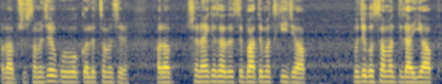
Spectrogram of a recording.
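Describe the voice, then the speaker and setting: A woman's voice: fairly low pitch, flat delivery, a little fast, darkish tone, a little hiss or hum, natural voice, poor audio. A woman voicing a young woman who firmly defends her girlfriend to her mother. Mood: insistent. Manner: firm, insistent.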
